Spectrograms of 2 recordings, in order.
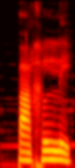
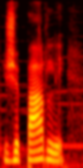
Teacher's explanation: O infinitivo parler tem um som de E bem fechado no final, escuta só, parler. Já no presente, je parle, essa terminação E é muda. O som morre no L, parle.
